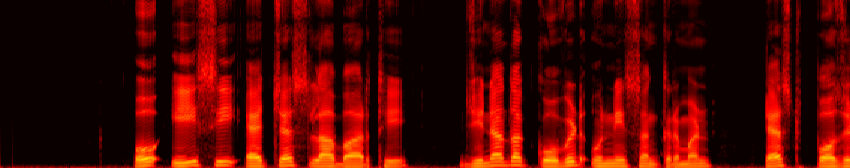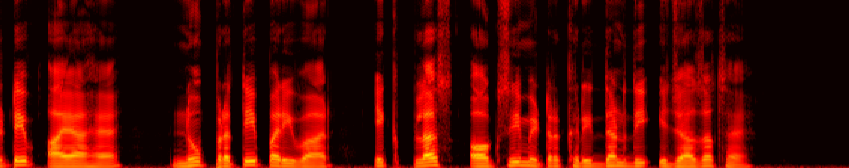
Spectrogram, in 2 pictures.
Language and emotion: Punjabi, neutral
